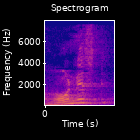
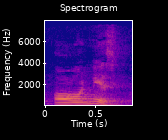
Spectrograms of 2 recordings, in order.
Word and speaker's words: honest: सो यहाँ पर मतलब इसको हम लोग हॉनेस्ट नहीं पढ़ते हैं या हावर नहीं पढ़ते, इसको हम लोग पढ़ते हैं ऑनेस्ट, तो हम लोग ओ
